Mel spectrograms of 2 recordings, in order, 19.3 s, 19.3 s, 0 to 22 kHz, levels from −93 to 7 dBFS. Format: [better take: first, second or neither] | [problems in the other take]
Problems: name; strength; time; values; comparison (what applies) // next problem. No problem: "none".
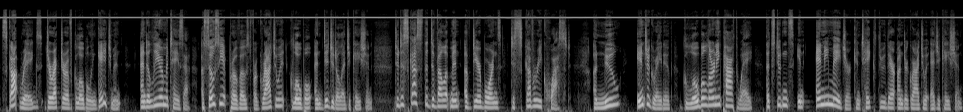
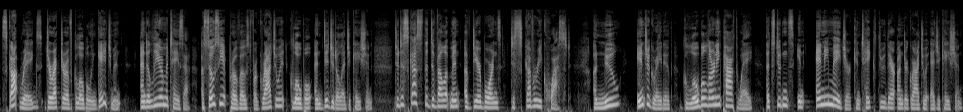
second | high-pitched whine; loud; throughout; 11.5 kHz, 8 dB below the speech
